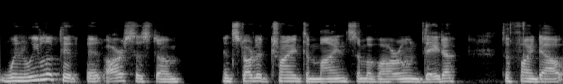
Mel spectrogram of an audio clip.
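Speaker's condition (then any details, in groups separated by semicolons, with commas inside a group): No condition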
